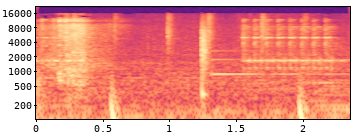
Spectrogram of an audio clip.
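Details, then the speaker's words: 2022 Icebear Maddog Gen V scooter after converting from a vacuum pump to an electric fuel pump kit with a diode, engine off: short falling chirps about every 0.7 s at switch-on, normal fuel pump priming. "rolling wrench they got this diode in to where they think it's pretty good and then on the videos it makes like this chirping noise when you turn it on"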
